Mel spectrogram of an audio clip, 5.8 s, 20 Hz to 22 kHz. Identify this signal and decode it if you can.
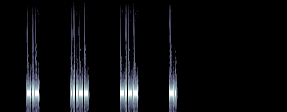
Morse code, heard as a keyed tone, about 43 wpm, spaced as for 12 wpm, 690 Hz. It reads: K3YN
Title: USA Call Signs - 4 Characters - 8x Character Spacing - 45wpm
